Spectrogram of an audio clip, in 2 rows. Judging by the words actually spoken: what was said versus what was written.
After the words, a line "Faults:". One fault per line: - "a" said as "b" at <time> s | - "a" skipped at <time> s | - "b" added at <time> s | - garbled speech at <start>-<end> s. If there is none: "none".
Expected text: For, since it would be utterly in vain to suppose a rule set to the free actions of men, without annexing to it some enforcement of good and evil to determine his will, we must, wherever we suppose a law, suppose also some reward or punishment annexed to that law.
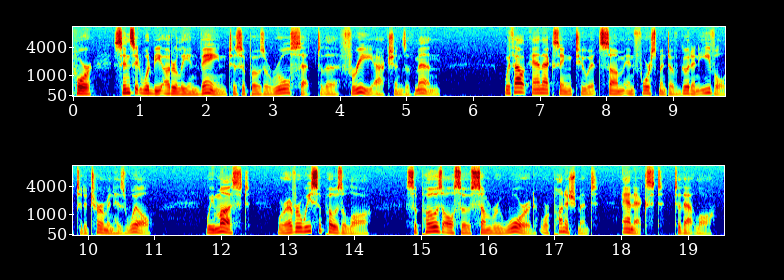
For, since it would be utterly in vain to suppose a rule set to the free actions of men, without annexing to it some enforcement of good and evil to determine his will, we must, wherever we suppose a law, suppose also some reward or punishment annexed to that law.
Faults:
none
